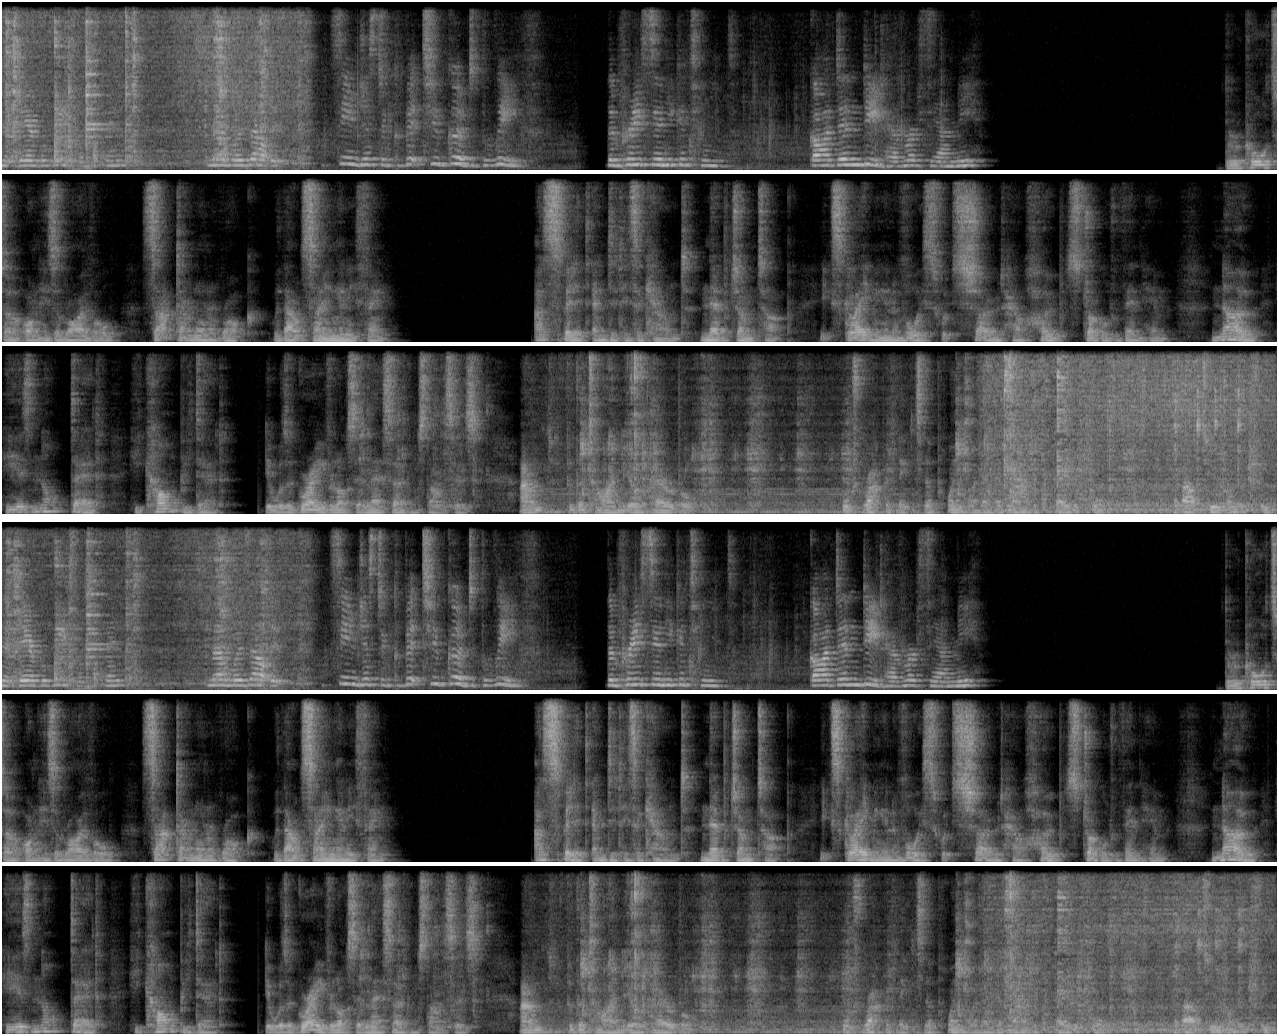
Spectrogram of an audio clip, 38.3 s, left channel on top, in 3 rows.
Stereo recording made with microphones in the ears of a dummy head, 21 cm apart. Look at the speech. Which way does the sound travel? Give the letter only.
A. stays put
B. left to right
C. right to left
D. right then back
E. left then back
C.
